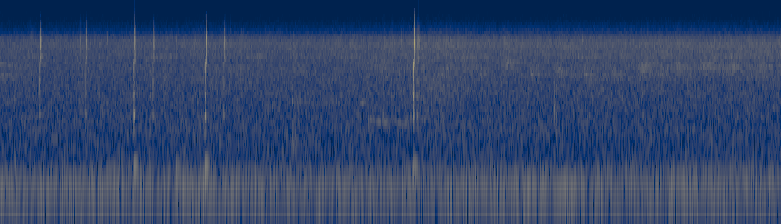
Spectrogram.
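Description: Steady low outdoor rumble with a few sharp clicks, four of them spread through the first half.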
